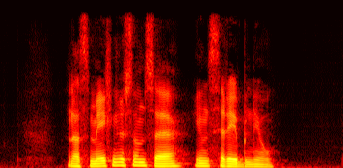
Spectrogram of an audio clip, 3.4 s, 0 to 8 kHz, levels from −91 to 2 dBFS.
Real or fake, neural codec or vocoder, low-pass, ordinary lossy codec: fake; codec, 16 kHz, 2 kbps, X-Codec, WavLM features, trained on Multilingual LibriSpeech; 7.2 kHz; none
